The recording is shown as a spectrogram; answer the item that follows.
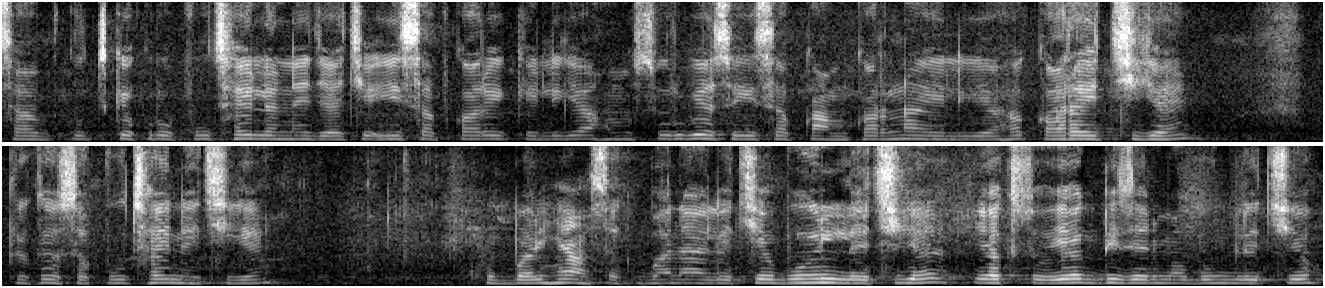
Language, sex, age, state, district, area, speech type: Maithili, female, 45-60, Bihar, Madhepura, rural, spontaneous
